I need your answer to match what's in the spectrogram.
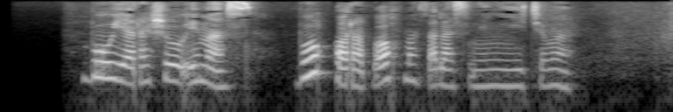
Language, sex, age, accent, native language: Uzbek, female, 18-24, Samarqand, Uzbek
